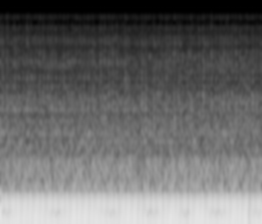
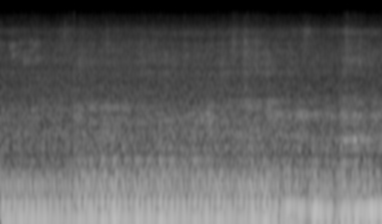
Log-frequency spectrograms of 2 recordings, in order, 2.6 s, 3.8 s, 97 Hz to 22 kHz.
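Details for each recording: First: Reason number three, this thing always has a consistent idle. One thing I noticed immediately once we got this thing dialed in was how smooth it actually does idle. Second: 1977 Ford F100, Ford 300 inline-six with FiTech EFI, idle AFR deliberately leaned to 15:1 from the preferred 13.6: low, uneven idle with a slight stumble and hunting beat; rough idle from lean mixture.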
